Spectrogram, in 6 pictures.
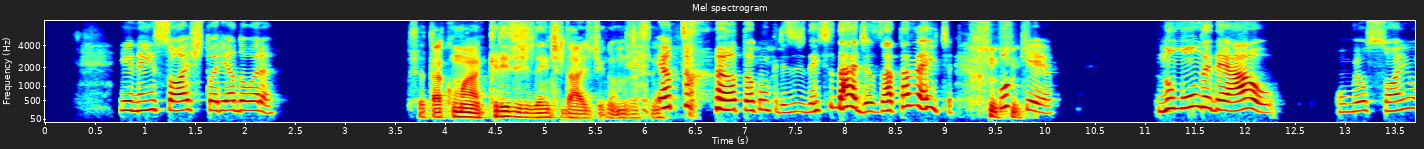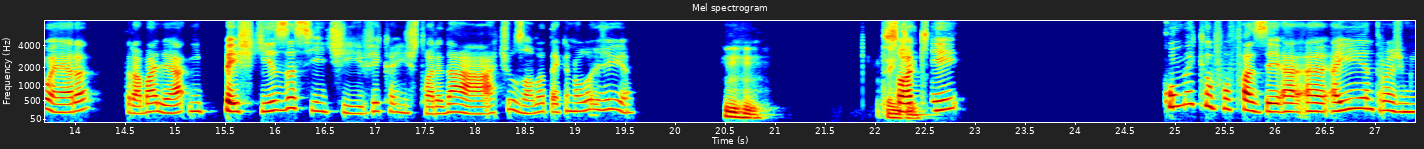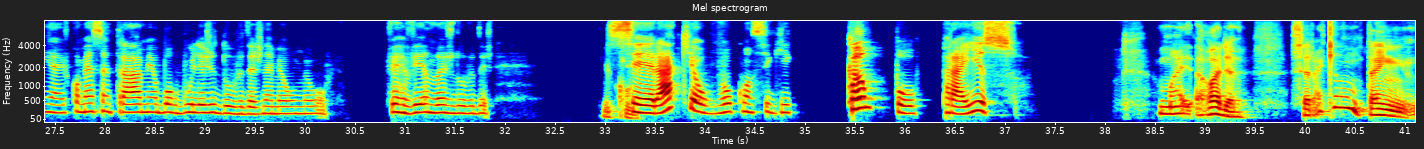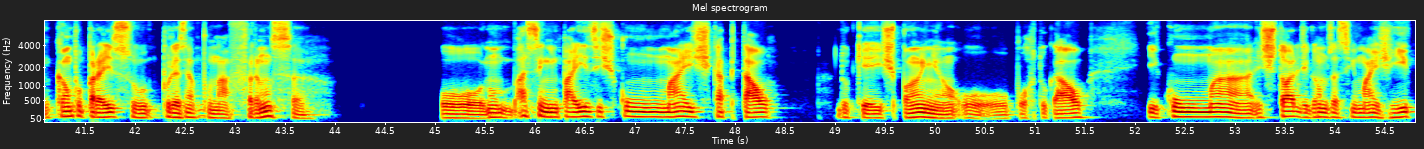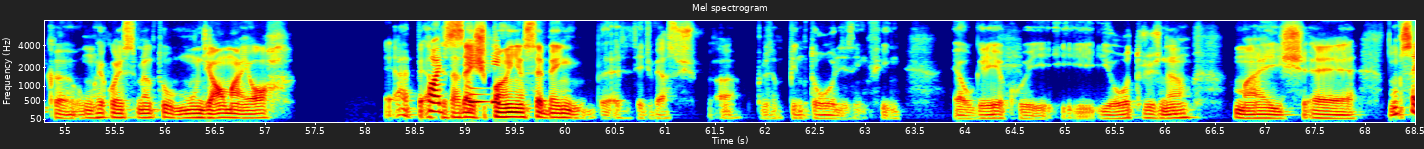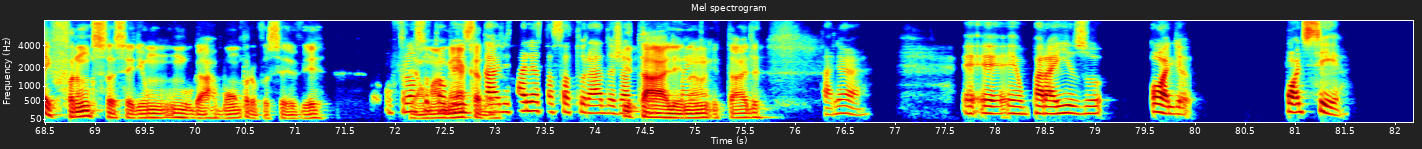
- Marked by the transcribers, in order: other noise; laugh; tapping
- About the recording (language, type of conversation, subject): Portuguese, advice, Como posso trocar de carreira sem garantias?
